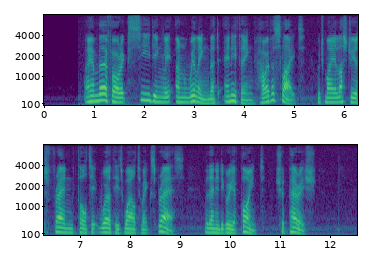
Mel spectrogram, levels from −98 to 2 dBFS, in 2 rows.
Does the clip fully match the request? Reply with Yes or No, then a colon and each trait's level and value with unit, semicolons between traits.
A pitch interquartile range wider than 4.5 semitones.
No: average, 4.2 semitones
